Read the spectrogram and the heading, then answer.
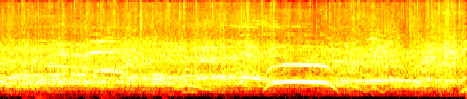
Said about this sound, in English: We got a live crowd here, Tanner. How about that? That's a pretty good crowd. I think they're cheering for you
